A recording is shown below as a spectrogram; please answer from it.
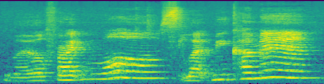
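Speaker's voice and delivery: slow, soft, sly coaxing; sly pig voice. Acted. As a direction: wheedle them softly, slowly. Pig rang the bell.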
